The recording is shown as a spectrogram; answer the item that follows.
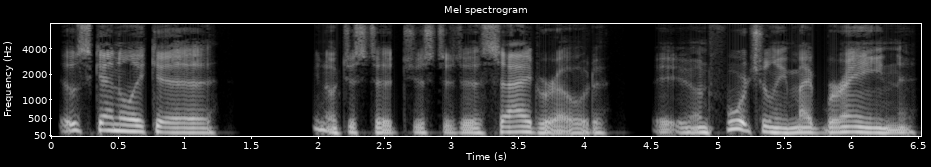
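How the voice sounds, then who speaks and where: A man hosting a bedtime podcast in a rambling monologue, mumbling and stumbling apologetically through halting, meandering, self-deprecating asides. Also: medium pitch, creaky, a little mellow, dry recording, clean studio sound. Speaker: podcast host. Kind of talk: rambling bedtime monologue to help listeners sleep.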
